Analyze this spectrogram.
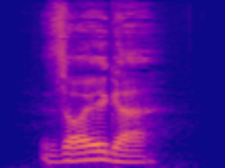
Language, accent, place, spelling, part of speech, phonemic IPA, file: German, Germany, Berlin, Säuger, noun, /ˈzɔʏɡɐ/, De-Säuger.ogg
- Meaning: mammal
